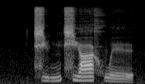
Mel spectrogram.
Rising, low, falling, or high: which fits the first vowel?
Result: rising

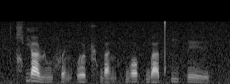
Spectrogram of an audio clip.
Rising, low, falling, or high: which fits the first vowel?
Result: falling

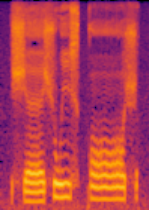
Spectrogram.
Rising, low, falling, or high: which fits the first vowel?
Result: low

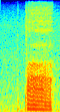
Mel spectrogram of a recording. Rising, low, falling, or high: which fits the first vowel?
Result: falling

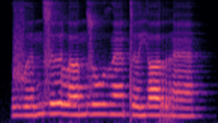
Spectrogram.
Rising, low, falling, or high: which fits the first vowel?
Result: low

